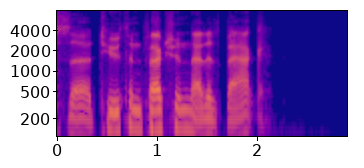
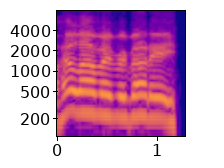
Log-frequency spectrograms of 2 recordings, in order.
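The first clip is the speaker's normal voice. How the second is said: laughing; 13 semitones higher, 14 dB louder than usual. Real, not acted. Greeting while still laughing.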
